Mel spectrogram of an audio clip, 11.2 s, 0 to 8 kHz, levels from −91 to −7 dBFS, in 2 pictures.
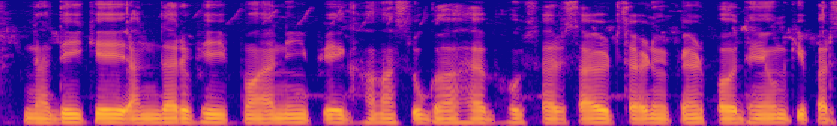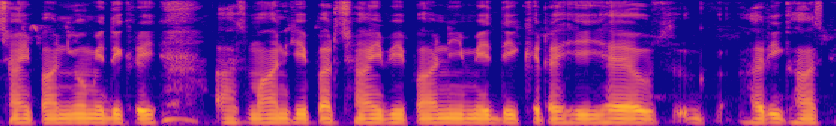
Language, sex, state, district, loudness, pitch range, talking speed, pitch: Hindi, male, Chhattisgarh, Balrampur, -28 LUFS, 90-95 Hz, 195 wpm, 95 Hz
